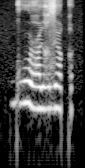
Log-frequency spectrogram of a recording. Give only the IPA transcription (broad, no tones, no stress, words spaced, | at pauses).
ɡʱoʕiʁzeq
